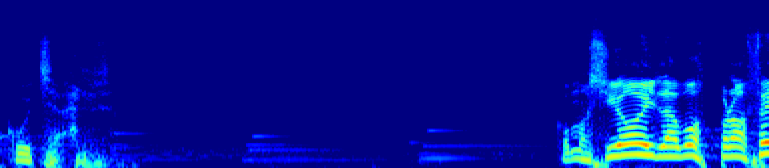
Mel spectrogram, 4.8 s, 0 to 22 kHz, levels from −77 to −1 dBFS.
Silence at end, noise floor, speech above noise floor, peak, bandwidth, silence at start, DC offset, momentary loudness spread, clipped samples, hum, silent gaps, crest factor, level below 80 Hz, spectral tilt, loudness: 0 s; -74 dBFS; 45 dB; -14 dBFS; 12 kHz; 0.1 s; under 0.1%; 21 LU; under 0.1%; none; none; 20 dB; -54 dBFS; -5.5 dB/octave; -29 LUFS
